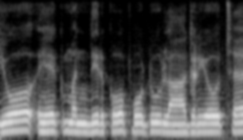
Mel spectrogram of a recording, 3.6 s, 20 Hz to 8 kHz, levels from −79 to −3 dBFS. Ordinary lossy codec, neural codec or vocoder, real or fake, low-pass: none; codec, 16 kHz, 1 kbps, X-Codec, WavLM features, trained on Multilingual LibriSpeech; fake; none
